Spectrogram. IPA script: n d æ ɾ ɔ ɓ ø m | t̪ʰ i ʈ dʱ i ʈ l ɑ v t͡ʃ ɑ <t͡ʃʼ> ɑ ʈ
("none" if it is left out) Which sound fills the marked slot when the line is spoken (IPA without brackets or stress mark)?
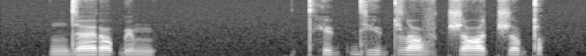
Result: t͡ʃ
